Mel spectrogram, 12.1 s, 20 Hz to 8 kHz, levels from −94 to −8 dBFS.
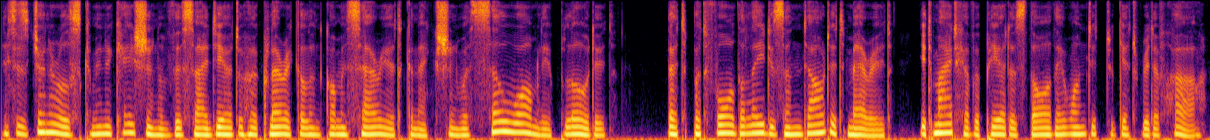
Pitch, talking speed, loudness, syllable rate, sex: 150 Hz, 180 wpm, -16 LUFS, 5.3 syllables/s, female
